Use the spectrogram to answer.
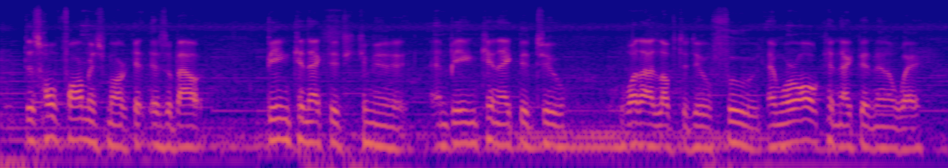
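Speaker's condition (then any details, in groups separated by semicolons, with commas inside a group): ALS; hands affected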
